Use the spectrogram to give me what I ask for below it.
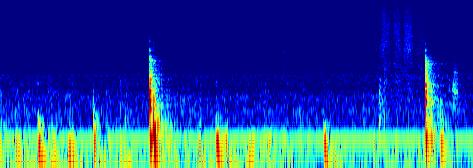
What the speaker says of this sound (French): Juste passer un petit coup de rouleau comme ceci.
